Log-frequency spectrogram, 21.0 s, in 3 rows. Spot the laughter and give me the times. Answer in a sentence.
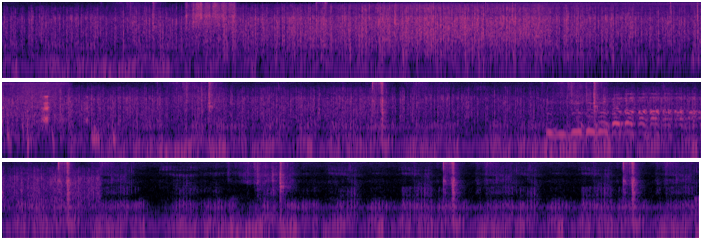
The laughter can be heard from 6.9 to 8.2 s and from 12.4 to 14.0 s.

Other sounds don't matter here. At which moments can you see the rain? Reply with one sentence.
The rain can be heard from 0.0 to 15.0 s.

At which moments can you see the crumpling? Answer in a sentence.
You can hear the crumpling from 1.8 to 2.4 s.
